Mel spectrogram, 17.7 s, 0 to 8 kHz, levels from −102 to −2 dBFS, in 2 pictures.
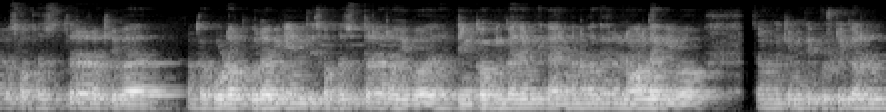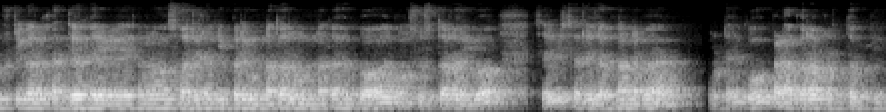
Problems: echo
